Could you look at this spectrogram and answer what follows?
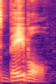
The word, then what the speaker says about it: Babel: It turns out that the way that you pronounce the episode of Deep Space Nine's fourth episode, I've been getting it wrong for 30 years. It's Babel, like the Tower of Babel, Journey to Babel. – Oh. – And I had said it as Babel, like baby Babel.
